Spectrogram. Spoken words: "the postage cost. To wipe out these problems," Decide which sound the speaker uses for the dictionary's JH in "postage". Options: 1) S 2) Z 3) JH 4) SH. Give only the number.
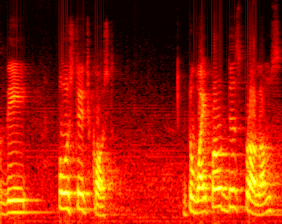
3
